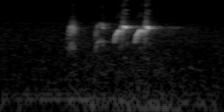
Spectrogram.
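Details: Kutilang, the sooty-headed bulbul, sings a short cengkeram-style phrase for luring: a soft chirp, then two quick bright slurred whistles, with a low faint hum underneath.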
